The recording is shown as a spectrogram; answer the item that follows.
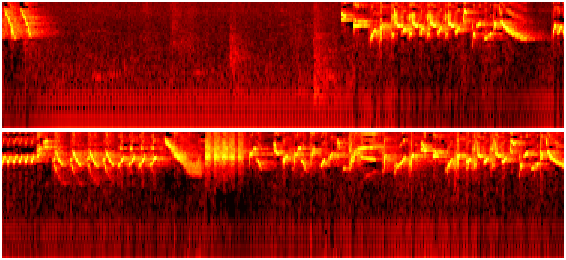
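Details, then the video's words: Newly trapped wild European goldfinch singing: after three quiet seconds, sustained rapid tinkling twitters and buzzy trills, fast and varied, running almost continuously to the end, with a low steady electrical hum underneath. "غناء حسون بري صيد جديد #chant chardonneret"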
